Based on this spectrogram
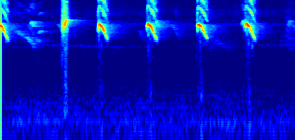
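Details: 'Tembakan' shooting song from a molting konin, used for training birds: a steady series of sharp, high, falling notes about every half second, one louder burst at the start, low hum underneath.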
